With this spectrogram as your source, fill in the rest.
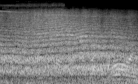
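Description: A radio-controlled model F-18 jet passes loud and close with a broad, steady roaring engine hiss filling the whole stretch, no talk over it.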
